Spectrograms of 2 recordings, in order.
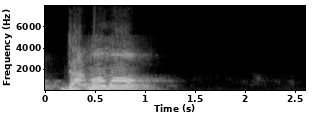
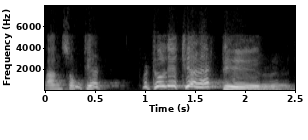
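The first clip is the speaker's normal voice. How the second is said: normal talking voice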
